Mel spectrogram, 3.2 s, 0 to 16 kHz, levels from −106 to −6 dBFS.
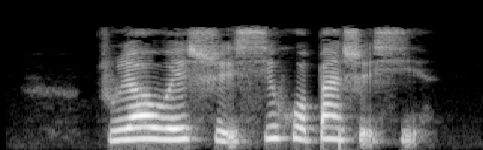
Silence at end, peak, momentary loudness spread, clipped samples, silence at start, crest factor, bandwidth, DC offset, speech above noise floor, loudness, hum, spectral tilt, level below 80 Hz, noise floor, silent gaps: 0.45 s; -2 dBFS; 19 LU; under 0.1%; 0.7 s; 16 dB; 8.2 kHz; under 0.1%; 49 dB; -18 LUFS; none; -3.5 dB/octave; -60 dBFS; -67 dBFS; none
